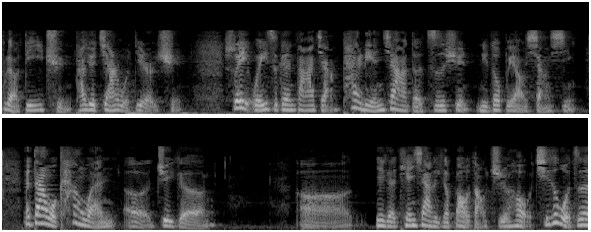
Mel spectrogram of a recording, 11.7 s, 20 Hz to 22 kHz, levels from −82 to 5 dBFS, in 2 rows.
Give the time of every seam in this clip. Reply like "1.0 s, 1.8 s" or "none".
none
